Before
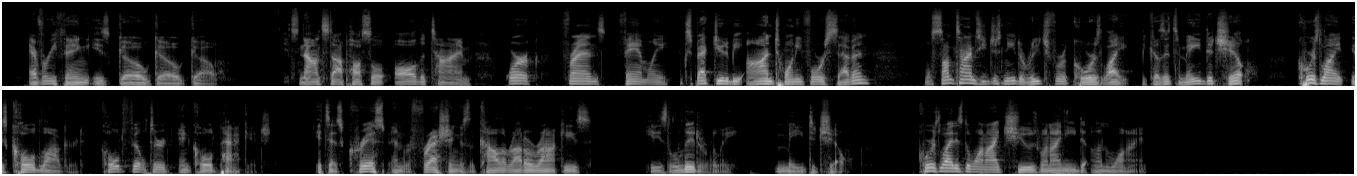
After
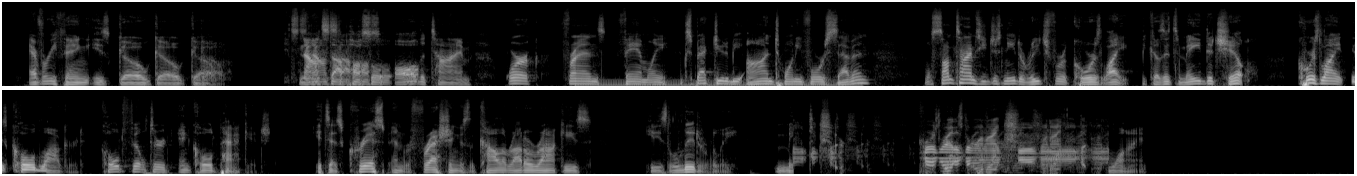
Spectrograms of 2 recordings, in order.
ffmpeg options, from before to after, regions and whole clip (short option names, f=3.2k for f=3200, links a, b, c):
-filter_complex "[0:a]asettb=1/sr,asplit=3[a][b][c];[a]atrim=end=1.914[d];[b]atrim=start=1.91:end=4.16,asetpts=PTS-STARTPTS,afade=t=in:d=0.004:c=qsin,afade=t=out:st=2.246:d=0.004:c=qsin,aecho=1:1:82:0.562,atrim=end_sample=99225,agate=range=-27dB:threshold=-60dB:ratio=16:release=100:detection=peak,asplit=2[e][f];[f]adelay=13,volume=-14dB[g];[e][g]amix=inputs=2:normalize=0,atrim=end_sample=99225[h];[c]atrim=start=4.156[i];[d][h]acrossfade=d=0.004:c1=hsin:c2=qsin[j];[j][i]acrossfade=d=0.004:c1=qsin:c2=hsin,asettb=1/sr,asplit=3[k][l][m];[k]atrim=end=5.734[n];[l]atrim=start=5.73:end=8.61,asetpts=PTS-STARTPTS,afade=t=in:d=0.004:c=qsin,afade=t=out:st=2.876:d=0.004:c=qsin,lowshelf=f=480:g=7,acompressor=threshold=-23dB:ratio=5:attack=3.2:release=140:knee=1:detection=peak,aeval=exprs='val(0)+0.00708*(sin(2*PI*60*n/s)+sin(2*PI*2*60*n/s)/2+sin(2*PI*3*60*n/s)/3+sin(2*PI*4*60*n/s)/4+sin(2*PI*5*60*n/s)/5)':c=same[o];[m]atrim=start=8.606[p];[n][o]acrossfade=d=0.004:c1=hsin:c2=qsin[q];[q][p]acrossfade=d=0.004:c1=qsin:c2=hsin,asettb=1/sr,asplit=3[r][s][t];[r]atrim=end=13.444[u];[s]atrim=start=13.44:end=13.98,asetpts=PTS-STARTPTS,afade=t=in:d=0.004:c=qsin,afade=t=out:st=0.536:d=0.004:c=qsin,agate=range=-33dB:threshold=-57dB:ratio=3:release=100:detection=peak,highpass=f=190:w=0.5412,highpass=f=190:w=1.3066,tiltshelf=f=690:g=9.5[v];[t]atrim=start=13.976[w];[u][v]acrossfade=d=0.004:c1=hsin:c2=qsin[x];[x][w]acrossfade=d=0.004:c1=qsin:c2=hsin,asettb=1/sr,asplit=3[y][z][aa];[y]atrim=end=21.444[ab];[z]atrim=start=21.44:end=24.6,asetpts=PTS-STARTPTS,afade=t=in:d=0.004:c=qsin,afade=t=out:st=3.156:d=0.004:c=qsin,aeval=exprs='val(0)*sin(2*PI*900*n/s)':c=same,asplit=5[ac][ad][ae][af][ag];[ad]adelay=261,afreqshift=70,volume=-15.5dB[ah];[ae]adelay=522,afreqshift=140,volume=-22.4dB[ai];[af]adelay=783,afreqshift=210,volume=-29.4dB[aj];[ag]adelay=1044,afreqshift=280,volume=-36.3dB[ak];[ac][ah][ai][aj][ak]amix=inputs=5:normalize=0,atrim=end_sample=139356[al];[aa]atrim=start=24.596[am];[ab][al]acrossfade=d=0.004:c1=hsin:c2=qsin[an];[an][am]acrossfade=d=0.004:c1=qsin:c2=hsin"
